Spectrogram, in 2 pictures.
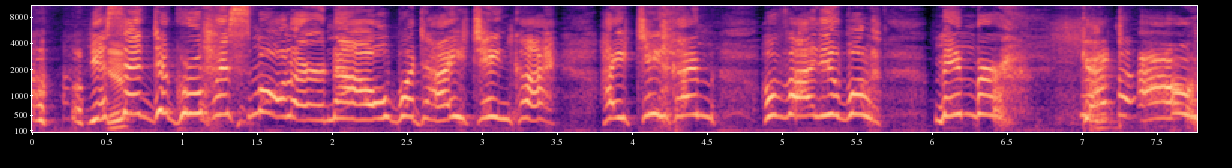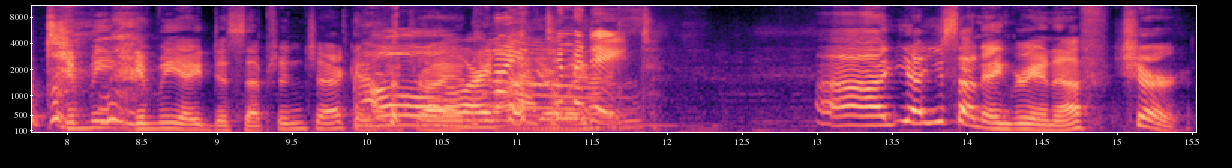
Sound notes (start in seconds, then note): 9.9 group groans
